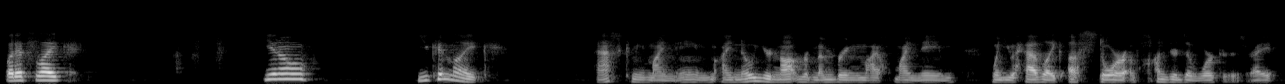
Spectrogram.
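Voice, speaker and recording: A young man chatting casually and haltingly while cooking at home, livestreaming through headphones used as a mic. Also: fairly low pitch, phone-quality sound. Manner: hesitant, halting, self-questioning. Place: home kitchen. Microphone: headphones used as a phone mic.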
